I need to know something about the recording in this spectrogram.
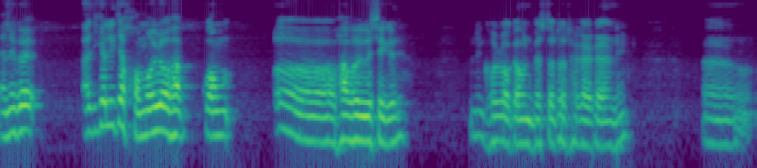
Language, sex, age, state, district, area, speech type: Assamese, male, 60+, Assam, Kamrup Metropolitan, urban, spontaneous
